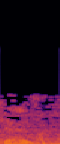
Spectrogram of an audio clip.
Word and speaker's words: chasm: It is like a canyon, but it's a chasm. Am I pronouncing that wrong or what? Chasm. Amen. Thank you.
